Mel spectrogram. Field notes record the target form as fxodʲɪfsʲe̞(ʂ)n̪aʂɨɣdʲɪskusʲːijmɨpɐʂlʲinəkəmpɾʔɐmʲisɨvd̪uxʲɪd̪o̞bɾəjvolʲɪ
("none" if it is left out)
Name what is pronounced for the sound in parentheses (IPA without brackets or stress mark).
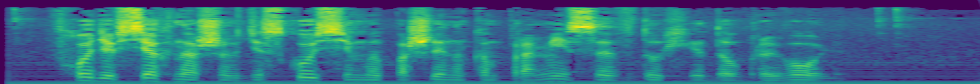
x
